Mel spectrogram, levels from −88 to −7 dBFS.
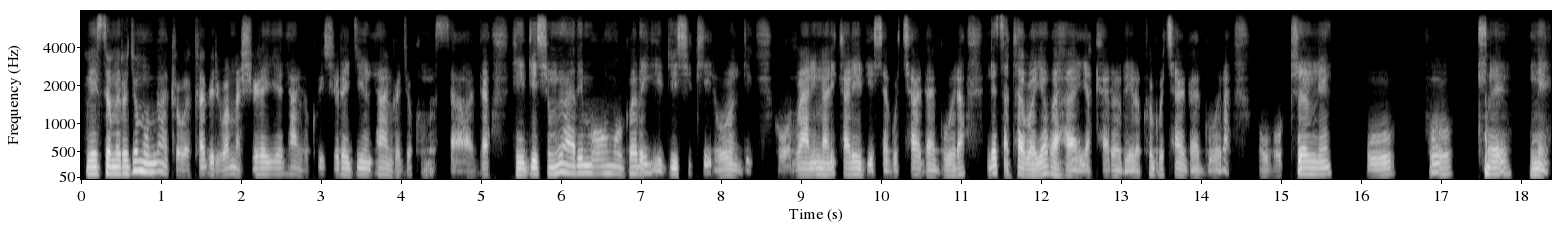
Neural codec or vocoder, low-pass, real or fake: codec, 24 kHz, 1 kbps, SNAC; 7.2 kHz; fake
